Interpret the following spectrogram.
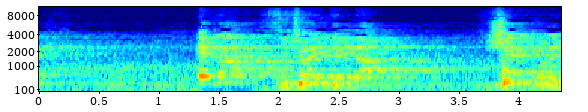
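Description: A man preaching through a handheld microphone, with two sharp loud bursts, about a second in and near the end.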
